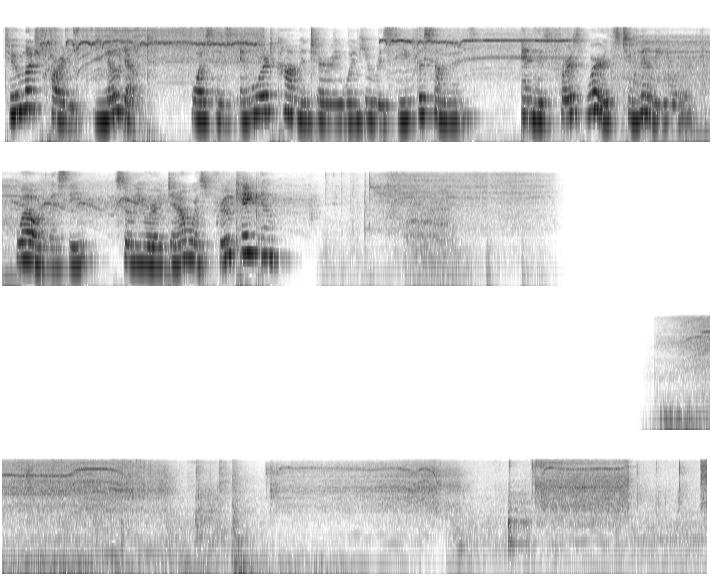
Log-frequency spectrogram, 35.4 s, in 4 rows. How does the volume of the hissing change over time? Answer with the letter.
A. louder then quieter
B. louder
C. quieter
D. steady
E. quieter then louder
C.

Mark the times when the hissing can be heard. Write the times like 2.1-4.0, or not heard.
25.7-31.0.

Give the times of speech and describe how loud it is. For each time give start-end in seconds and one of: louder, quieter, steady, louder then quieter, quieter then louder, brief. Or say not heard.
0.0-12.3 steady.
